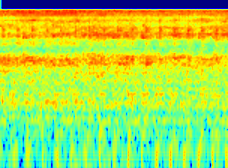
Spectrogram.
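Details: Old carbureted Honda Beat scooter, after fixing the electric starter that struggled to start it: steady putter of roughly seven even beats a second, no stumbles or knocks. Healthy idle.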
